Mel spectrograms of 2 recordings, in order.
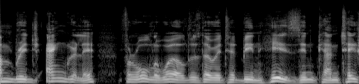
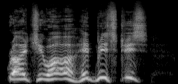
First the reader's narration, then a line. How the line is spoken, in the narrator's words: wheezed Filch, who, as a squib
